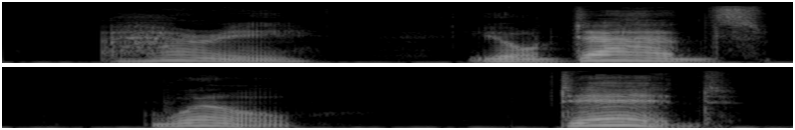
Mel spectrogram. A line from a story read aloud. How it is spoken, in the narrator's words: she said quietly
